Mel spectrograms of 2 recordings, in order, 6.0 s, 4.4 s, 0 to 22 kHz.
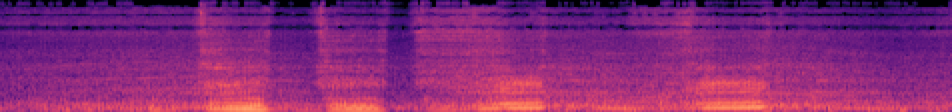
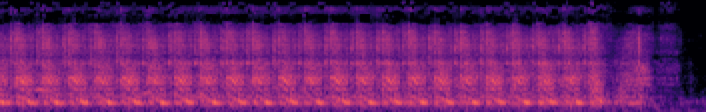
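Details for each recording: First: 1981 Dodge Challenger revived after years off the road, running with choke held closed manually: engine surges in uneven blips and sags, won't idle; external accelerator pump dead, suspected bad or passageways clogged. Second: 1981 Dodge Challenger four-cylinder with Weber carb, off the road for years, cranked via starter crank circuit with a power probe: brisk, even cranking for about four seconds, sounds like an 80s Japanese four; normal cranking.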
